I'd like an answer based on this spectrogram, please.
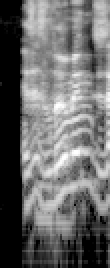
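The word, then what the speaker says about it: Lumines: Is this Lumens? Is that how it's pronounced? Yeah, heck yeah, Lumens.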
